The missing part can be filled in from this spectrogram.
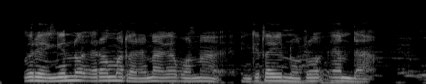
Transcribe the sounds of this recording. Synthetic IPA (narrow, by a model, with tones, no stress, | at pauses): o˦ɾe˨ŋe˦no˦e˦ɾɔ˦ma˦ta˨ɾe˨na˦˨ka˦pɔ˨na˦˨i˨ŋɡɪ˦ta˦ji˦no˨to˦ɛ˦nda˨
